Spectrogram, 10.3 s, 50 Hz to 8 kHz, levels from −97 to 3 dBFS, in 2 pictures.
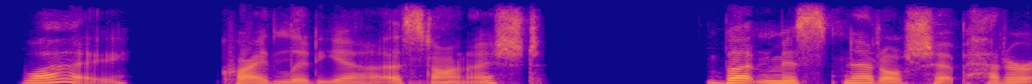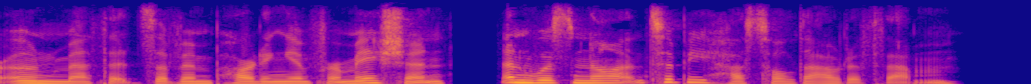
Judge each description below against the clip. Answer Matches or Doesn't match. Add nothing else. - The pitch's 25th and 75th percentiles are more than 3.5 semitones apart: Matches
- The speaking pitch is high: Doesn't match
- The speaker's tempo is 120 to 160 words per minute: Matches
